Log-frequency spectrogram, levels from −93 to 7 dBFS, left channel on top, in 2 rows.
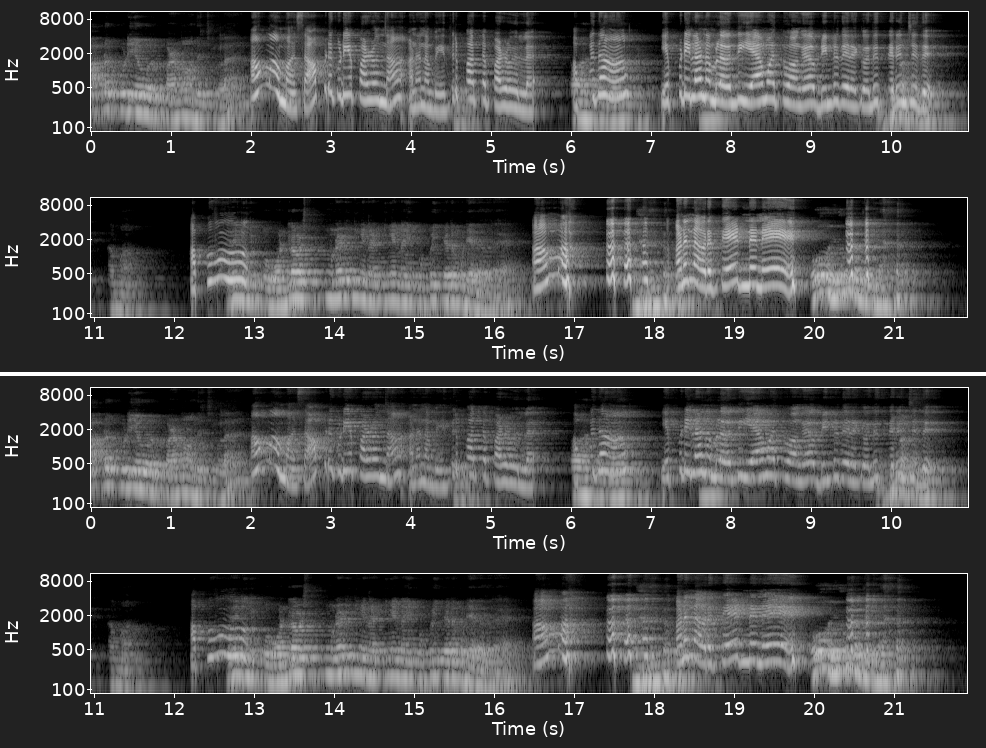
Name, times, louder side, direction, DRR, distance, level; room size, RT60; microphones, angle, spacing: voice 1, 0.0-1.9 4.5-4.7 6.0-6.7 7.6-7.8 9.8-10.5 11.2-11.5 12.7-16.2 17.7-18.0 20.0-21.2, left 1 dB, 25° left, -2 dB, 4.6 m, -29 dB
voice 2, 2.0-5.6 6.2-6.7 7.1-10.5 12.2-12.9 16.5-17.0 17.4-17.9 18.3-19.8 20.4-20.5, left 8 dB, 70° left, 12 dB, 0.3 m, -23 dB
20.5 x 11.5 x 2.5 m, 1.1 s
head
